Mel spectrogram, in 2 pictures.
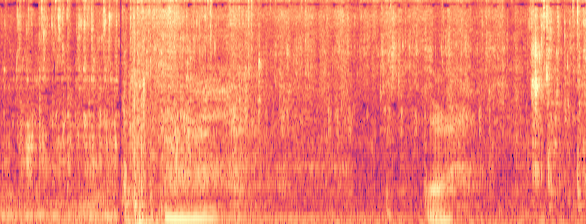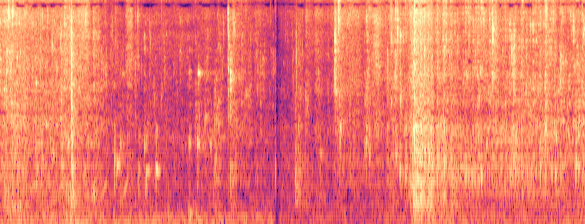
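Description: Used engine oil trickling from the oil pan's drain hole into a plastic drain bucket, a steady liquid splatter. A few light clicks of hand work on the oil filter as it is loosened.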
